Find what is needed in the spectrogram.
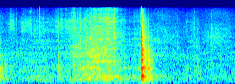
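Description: A scoring stylus drawn along a groove of a scoring board, creasing cardstock: a short soft scraping stroke, then a single sharp click about one and a half seconds in.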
